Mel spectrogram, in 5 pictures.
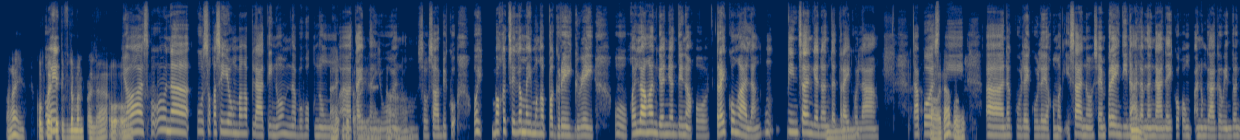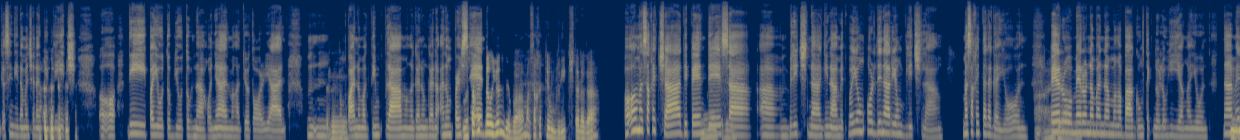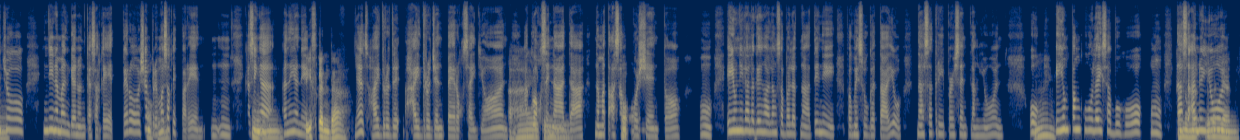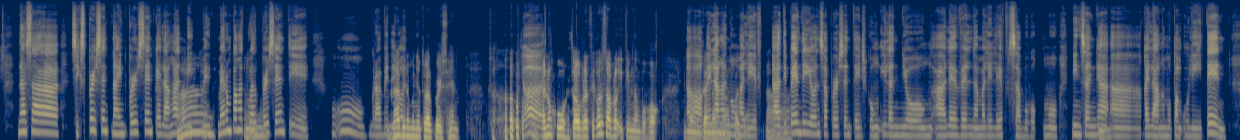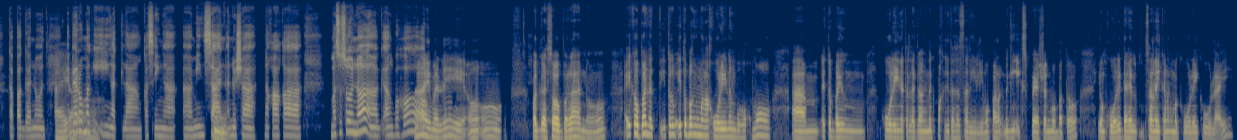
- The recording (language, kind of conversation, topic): Filipino, podcast, Paano mo ginagamit ang kulay para ipakita ang sarili mo?
- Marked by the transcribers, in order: in English: "Competitive"; "Yes" said as "Yas"; chuckle; in English: "nagbe-bleach"; background speech; laugh; in English: "ma-lift"; in English: "percentage"; in English: "mali-lift"; horn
